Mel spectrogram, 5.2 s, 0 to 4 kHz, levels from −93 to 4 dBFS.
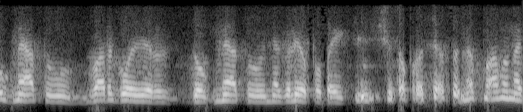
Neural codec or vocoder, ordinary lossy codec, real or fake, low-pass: none; AAC, 16 kbps; real; 3.6 kHz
